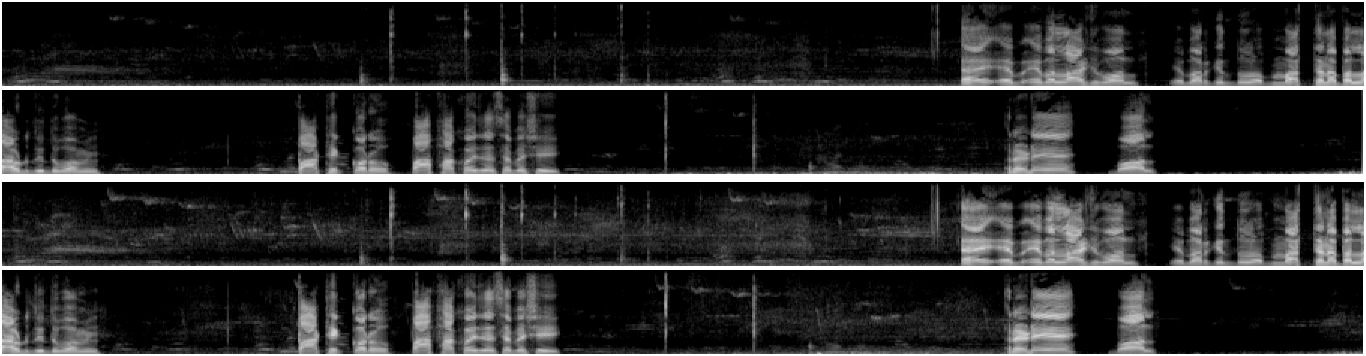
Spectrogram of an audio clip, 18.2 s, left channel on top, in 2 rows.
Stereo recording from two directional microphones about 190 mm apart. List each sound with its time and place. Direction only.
6.1 s a man's voice: 15° left (ahead or behind)
11.0 s a man's voice: 15° left (ahead or behind)
15.7 s speech: 15° left (ahead or behind)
